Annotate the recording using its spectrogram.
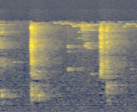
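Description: Faint computer keyboard keystrokes: a couple of isolated key clicks while a name is typed.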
